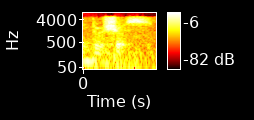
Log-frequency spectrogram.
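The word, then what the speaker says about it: ברשות: And you say Bershus. That's the proper way to say it, with your permission.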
